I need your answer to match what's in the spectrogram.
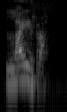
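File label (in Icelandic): "læra", Icelandic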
